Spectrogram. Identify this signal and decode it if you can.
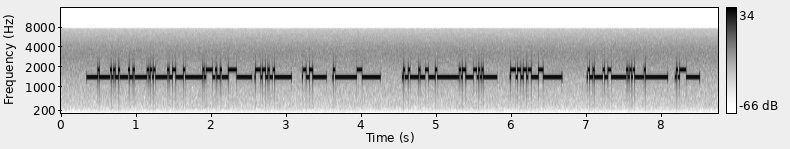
TTY/TDD text telephone tones (45.45 baud Baudot), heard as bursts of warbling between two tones, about 400 Hz shift, 1600 Hz centre. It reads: F62E5 8M7BR LM26E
